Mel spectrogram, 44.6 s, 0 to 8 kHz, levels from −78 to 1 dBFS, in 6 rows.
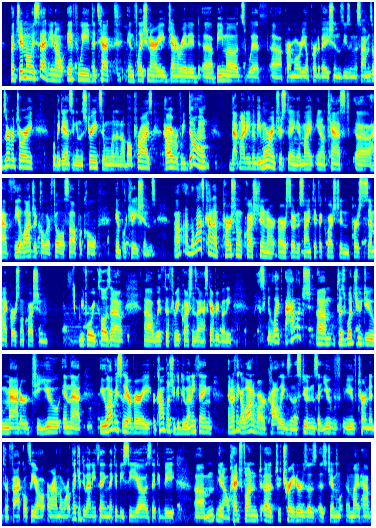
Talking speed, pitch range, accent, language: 195 wpm, 125-160 Hz, American, English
